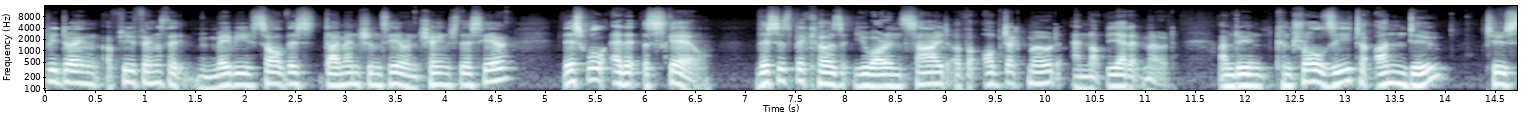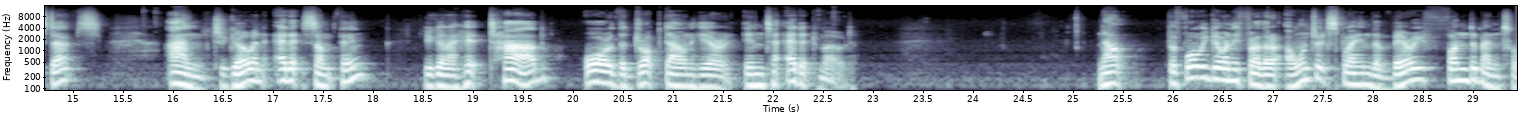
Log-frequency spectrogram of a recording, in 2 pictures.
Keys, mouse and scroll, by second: 13.3 ctrl+z, 14.1 ctrl+z.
